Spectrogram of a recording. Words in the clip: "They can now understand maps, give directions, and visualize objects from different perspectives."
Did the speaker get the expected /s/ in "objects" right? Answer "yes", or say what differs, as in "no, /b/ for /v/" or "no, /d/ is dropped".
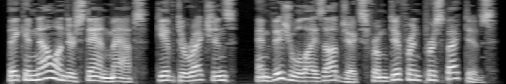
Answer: yes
